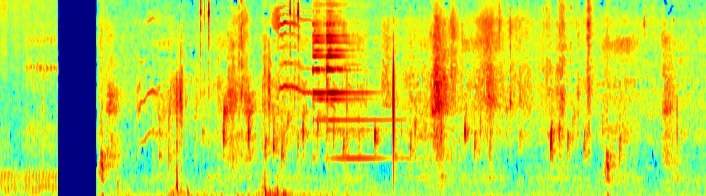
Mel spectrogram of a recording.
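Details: Grey and white Korat kitten sounds while playing: several short rising meows mixed with soft purring, with brief clear tonal pings near the middle and light handling noise.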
